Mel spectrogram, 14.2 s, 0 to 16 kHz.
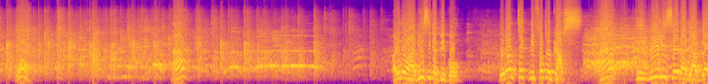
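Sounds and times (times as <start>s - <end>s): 
crowd clapping: 0.0s - 8.1s
speech: 3.4s - 3.8s, 7.9s - 9.2s, 10.0s - 14.1s.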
